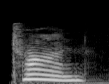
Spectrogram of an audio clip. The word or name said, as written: tron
